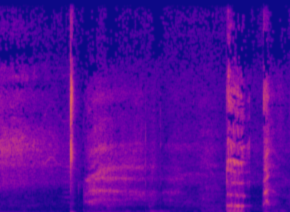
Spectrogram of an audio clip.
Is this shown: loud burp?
yes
